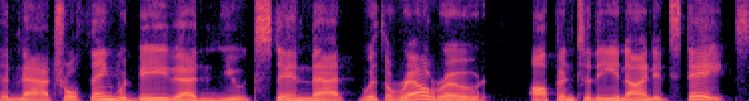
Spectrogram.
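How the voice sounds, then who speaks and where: An unremarkable speaking voice with an American accent moves at a moderate pace. The recording is very clean and dry, close with no echo, over a silent background. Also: man. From US Mid-Atlantic, northeastern Maryland. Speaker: meteorologist and railroad buff. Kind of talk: interview.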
